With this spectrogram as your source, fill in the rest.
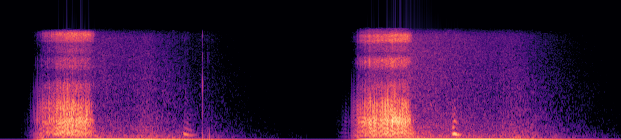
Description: My chihuahua, Maraquita, passed out snoring. :}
